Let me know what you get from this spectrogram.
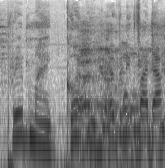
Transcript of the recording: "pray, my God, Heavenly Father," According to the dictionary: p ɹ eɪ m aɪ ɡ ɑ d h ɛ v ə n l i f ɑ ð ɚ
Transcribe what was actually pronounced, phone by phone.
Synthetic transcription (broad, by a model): p ɹ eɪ m aɪ ɡ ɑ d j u ə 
